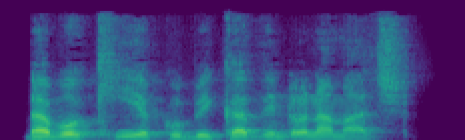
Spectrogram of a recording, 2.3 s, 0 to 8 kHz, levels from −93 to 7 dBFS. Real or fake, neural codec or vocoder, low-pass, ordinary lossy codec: fake; codec, 16 kHz, 0.5 kbps, X-Codec, WavLM features, trained on Multilingual LibriSpeech; 7.2 kHz; MP3, 48 kbps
